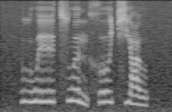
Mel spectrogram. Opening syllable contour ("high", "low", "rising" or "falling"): high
